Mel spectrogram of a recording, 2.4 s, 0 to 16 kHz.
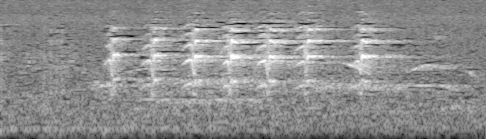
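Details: Common Myna recorded in Ubon Ratchathani, Thailand, on May 3, 2022, with a Nikon P1000: seven harsh, clipped notes repeated about four times a second, each one broad and chattering, over quiet background hiss.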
